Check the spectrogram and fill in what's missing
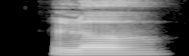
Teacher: De tongpunt daalt 3 treden het gehemeld af en tikt bij 3 tegen de tanden.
